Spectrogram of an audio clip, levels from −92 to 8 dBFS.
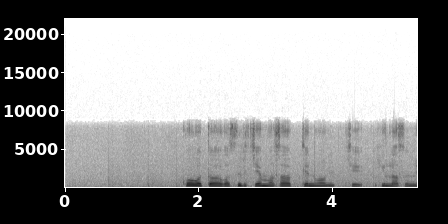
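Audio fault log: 0.00–0.63 s, comfort noise in place of the background: the opening background turns into a steady, featureless hiss about 2 dB quieter, likely synthesised while transmission paused during silence.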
